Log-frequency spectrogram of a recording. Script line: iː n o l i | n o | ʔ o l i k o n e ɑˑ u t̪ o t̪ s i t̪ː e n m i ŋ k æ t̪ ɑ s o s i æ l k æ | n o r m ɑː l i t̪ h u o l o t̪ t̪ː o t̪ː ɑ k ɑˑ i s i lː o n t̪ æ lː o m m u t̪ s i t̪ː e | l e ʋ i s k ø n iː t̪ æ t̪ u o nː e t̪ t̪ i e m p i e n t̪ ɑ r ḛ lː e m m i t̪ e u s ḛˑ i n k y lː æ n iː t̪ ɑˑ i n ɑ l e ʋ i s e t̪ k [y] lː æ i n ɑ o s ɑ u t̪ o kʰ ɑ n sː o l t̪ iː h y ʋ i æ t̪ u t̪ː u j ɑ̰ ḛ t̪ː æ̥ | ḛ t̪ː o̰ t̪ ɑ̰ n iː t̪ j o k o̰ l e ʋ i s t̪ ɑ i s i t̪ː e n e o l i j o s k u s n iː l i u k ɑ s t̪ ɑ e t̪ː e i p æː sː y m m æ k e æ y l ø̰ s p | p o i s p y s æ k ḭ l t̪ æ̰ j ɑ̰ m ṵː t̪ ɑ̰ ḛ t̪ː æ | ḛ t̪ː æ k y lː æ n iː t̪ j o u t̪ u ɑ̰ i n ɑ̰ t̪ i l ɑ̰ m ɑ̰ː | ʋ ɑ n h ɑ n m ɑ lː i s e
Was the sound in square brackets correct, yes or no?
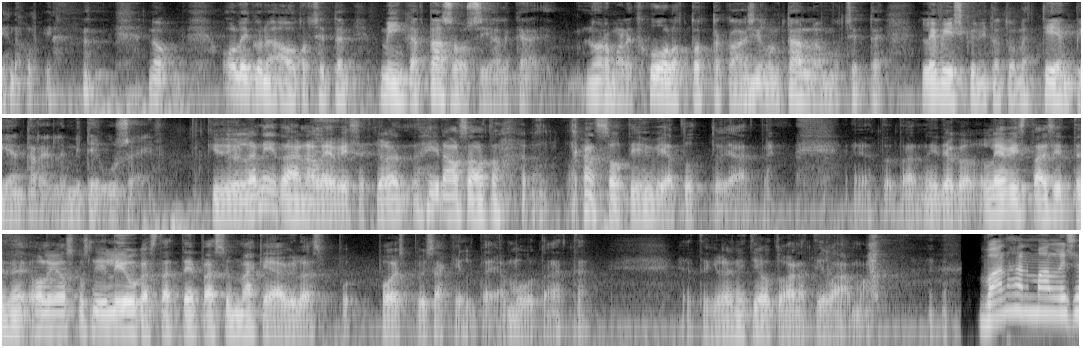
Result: yes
